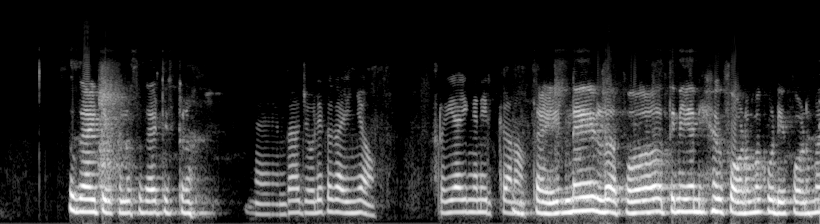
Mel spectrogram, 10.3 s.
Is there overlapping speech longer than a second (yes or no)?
no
